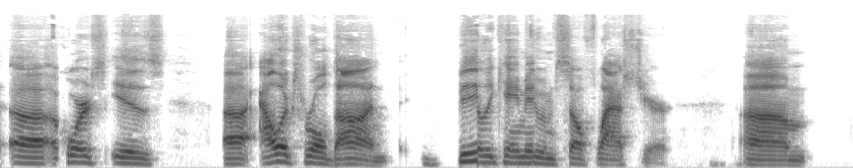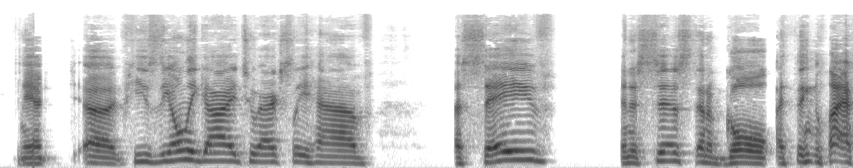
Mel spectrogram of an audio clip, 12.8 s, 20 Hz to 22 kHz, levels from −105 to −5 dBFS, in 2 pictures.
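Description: Five brief bursts of damaged data in the compressed stream interrupt the speech at 0.38–0.44, 3.53–3.59, 3.95–4.01, 6.64–6.71 and 12.08–12.14 s. Each lasts about 60 ms. The decoder misreads corrupted frames and loses sync, producing short chirps or squawks.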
